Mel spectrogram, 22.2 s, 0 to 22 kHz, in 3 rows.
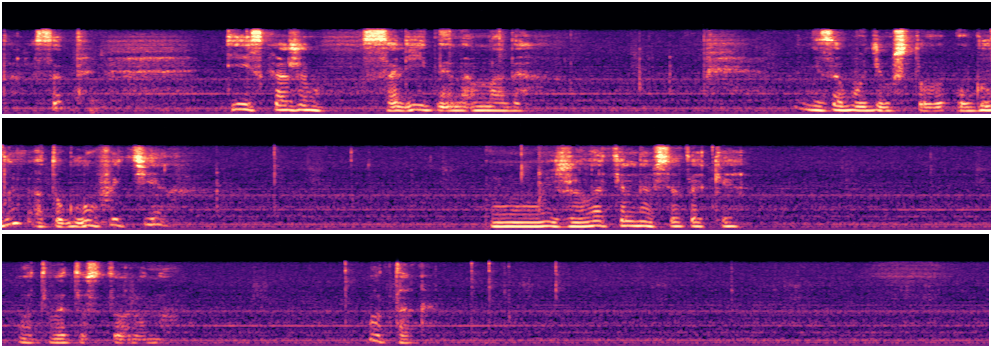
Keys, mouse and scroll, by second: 4.8 scroll up 1, 6.6-8.0 drag, 8.0 scroll up 2, 8.7 scroll down 2, 9.5-13.1 middle drag, 13.1-18.4 drag, 19.0-21.9 middle drag.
